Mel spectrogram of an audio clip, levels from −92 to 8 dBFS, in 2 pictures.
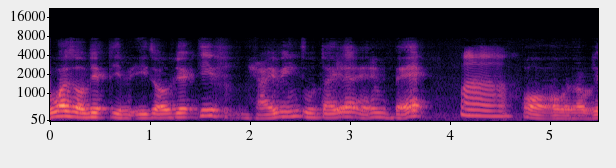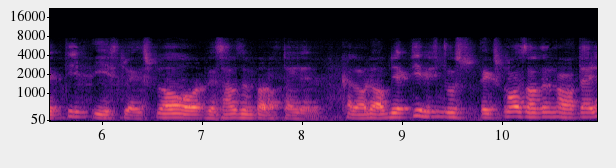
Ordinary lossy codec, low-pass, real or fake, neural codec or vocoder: none; none; fake; codec, 16 kHz, 0.8 kbps, ZipCodec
